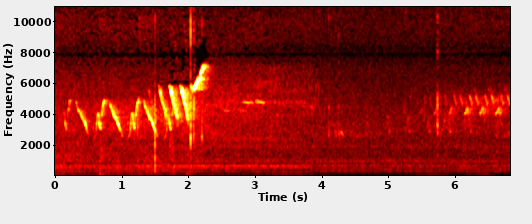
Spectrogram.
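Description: Faint songbird song: a quick series of high, slurred chirps that speeds up and ends on a higher rising note about two seconds in, then a fainter run of chirps near the end.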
